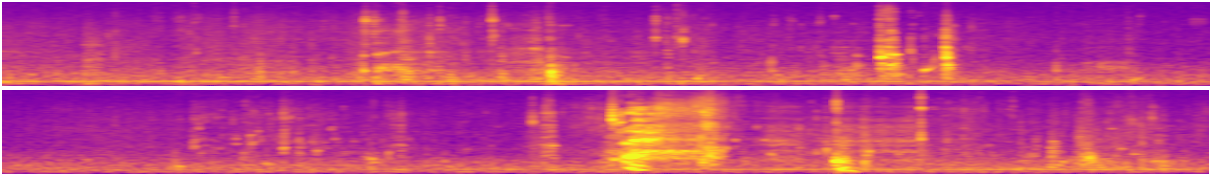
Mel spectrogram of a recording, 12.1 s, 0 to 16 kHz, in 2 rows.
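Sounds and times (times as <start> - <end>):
low steady hum: 0.0 - 12.0
landing net in water: 1.8 - 4.9, 6.8 - 12.0.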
